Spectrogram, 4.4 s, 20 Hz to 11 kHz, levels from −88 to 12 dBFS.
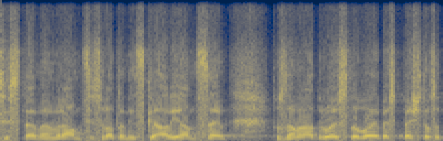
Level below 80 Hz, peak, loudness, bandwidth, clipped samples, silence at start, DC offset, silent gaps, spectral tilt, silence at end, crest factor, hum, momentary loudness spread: -42 dBFS; 0 dBFS; -9 LUFS; 11 kHz; 0.8%; 0 s; under 0.1%; none; -2 dB/octave; 0 s; 10 dB; none; 4 LU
